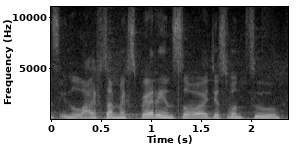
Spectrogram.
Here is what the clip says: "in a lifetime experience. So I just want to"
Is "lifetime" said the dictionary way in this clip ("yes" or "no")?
no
